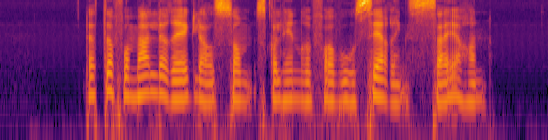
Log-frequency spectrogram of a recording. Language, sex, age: Norwegian, female, 38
